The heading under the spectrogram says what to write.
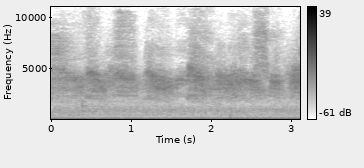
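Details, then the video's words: Massed chatter from a flock of common starlings: high twittering and squeaks pulse in waves over a constant low hum. "Flock of starlings/ Stado szpaków/ Ein Schwarm Stare"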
